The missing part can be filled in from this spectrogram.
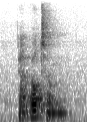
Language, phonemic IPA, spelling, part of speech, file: German, /ɛɐ̯ˈʔœʁtɐn/, erörtern, verb, De-erörtern.ogg
- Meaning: to discuss (to converse or debate concerning a particular topic)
